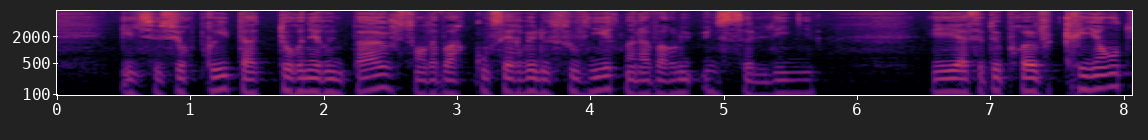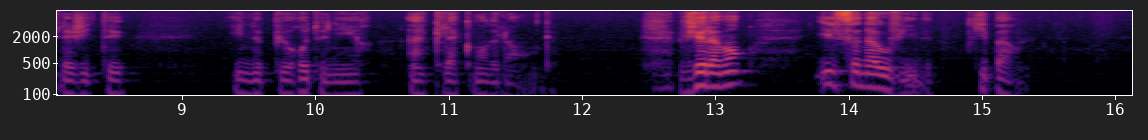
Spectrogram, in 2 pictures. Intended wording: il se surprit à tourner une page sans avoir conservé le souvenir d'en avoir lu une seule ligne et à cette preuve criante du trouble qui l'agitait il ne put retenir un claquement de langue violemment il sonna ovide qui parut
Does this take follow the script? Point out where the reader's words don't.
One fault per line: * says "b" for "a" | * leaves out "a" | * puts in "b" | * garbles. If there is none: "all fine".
* leaves out "du trouble qui"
